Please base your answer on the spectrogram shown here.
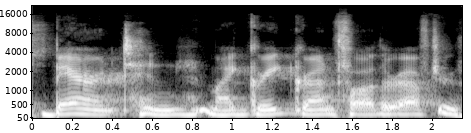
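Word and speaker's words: Berndt: to anyone, but because it was parodied as burnt, because that's B-E-R-N-T, that's how it's spelled. And so it was an object of mockery, so I didn't look into it much, but it's Berent.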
